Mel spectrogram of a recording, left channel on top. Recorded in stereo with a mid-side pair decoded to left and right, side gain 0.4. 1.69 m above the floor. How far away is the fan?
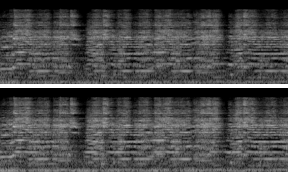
About 0.8 m.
